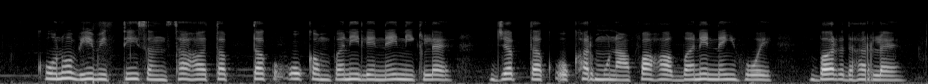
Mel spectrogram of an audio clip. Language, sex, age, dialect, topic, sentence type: Chhattisgarhi, female, 18-24, Western/Budati/Khatahi, banking, statement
